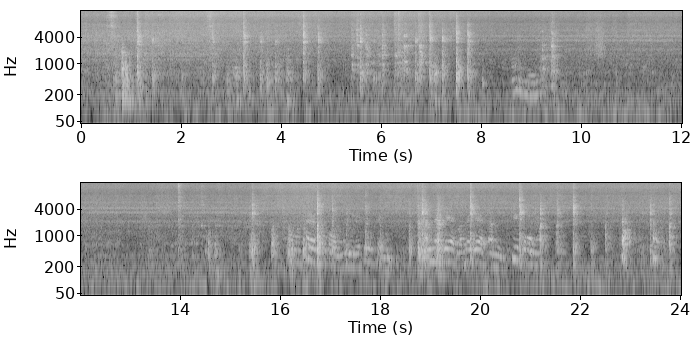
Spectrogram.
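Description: Stir-frying in a home kitchen pan while oyster sauce is being added, with a steady sizzle and hiss broken by scraping stirs and occasional clinks of utensils, plus brief talk in the background.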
